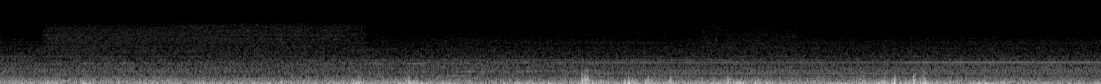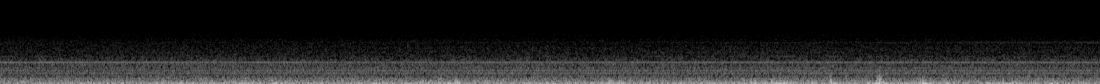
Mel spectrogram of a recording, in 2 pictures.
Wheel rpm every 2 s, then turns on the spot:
0, 0, 0, 0, 0, 0, 0, 0, 0, 0, 0.
none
